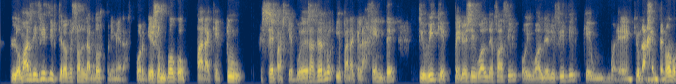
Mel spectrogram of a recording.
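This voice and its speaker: A man talks very rapidly, his mid-range voice full of lively intonation. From Spain, Toledo. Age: 30s. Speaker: real estate investor. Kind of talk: interview.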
